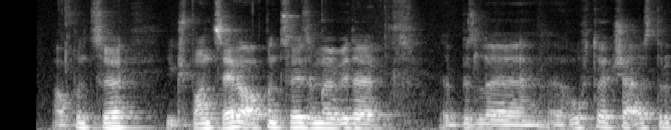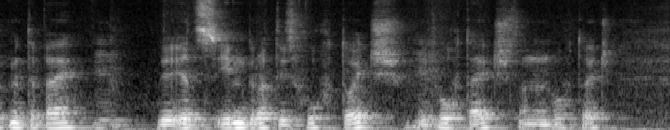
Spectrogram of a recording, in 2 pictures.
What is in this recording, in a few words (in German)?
garching Interview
